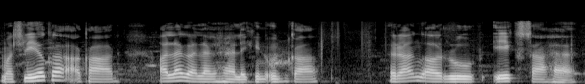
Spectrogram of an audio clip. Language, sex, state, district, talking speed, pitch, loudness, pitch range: Hindi, male, Jharkhand, Garhwa, 145 wpm, 125 Hz, -15 LUFS, 120-145 Hz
